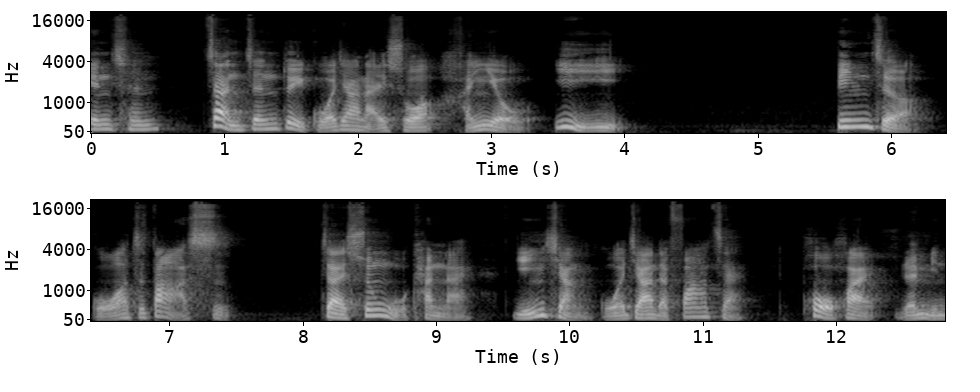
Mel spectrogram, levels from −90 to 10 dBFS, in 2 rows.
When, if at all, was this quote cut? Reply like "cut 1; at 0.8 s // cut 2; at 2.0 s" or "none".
cut 1; at 8.0 s // cut 2; at 9.4 s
